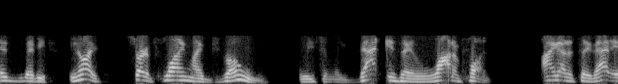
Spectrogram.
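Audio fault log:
throughout, tandem speech coding: the speech is rough, muffled and warbly, which fits about four speech coders in a row, such as AMR-NB, G.729A and CVSD, each re-coding the last one's damage. A spectrogram shows nothing above 3.8 kHz and smeared, blotchy harmonics.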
